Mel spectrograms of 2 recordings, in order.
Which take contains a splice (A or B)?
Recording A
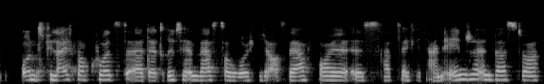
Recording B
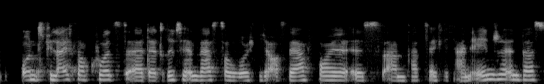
A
